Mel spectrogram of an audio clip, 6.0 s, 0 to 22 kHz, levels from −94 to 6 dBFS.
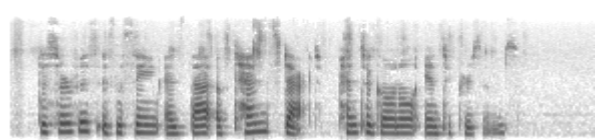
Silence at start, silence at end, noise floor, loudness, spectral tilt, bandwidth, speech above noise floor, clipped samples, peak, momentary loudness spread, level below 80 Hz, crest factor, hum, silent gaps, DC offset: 0.15 s; 0.8 s; -64 dBFS; -30 LUFS; -4 dB/octave; 13 kHz; 35 dB; under 0.1%; -10 dBFS; 13 LU; -84 dBFS; 20 dB; none; none; under 0.1%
